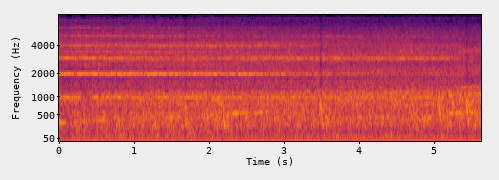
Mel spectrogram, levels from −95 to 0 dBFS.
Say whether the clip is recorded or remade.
recorded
